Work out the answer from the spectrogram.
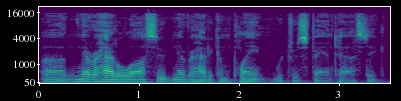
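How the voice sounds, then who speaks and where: A man's voice: deep voice, a little fast, a little mellow. A man, chatting as an interview guest and rambling with many fillers and restarts. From the Bronx, New York. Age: 50s. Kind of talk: casual interview talk.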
